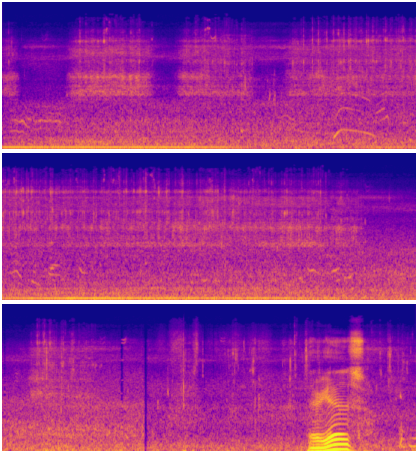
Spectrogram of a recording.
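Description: Spinning reel cranked in stretches to bring in a hooked fish, its gears giving a steady whirring hum that stops and starts. A sharp knock comes late on, and a short voiced exclamation near the end.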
